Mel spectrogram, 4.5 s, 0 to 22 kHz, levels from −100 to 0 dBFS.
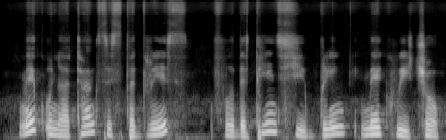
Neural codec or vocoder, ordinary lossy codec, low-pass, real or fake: autoencoder, 48 kHz, 128 numbers a frame, DAC-VAE, trained on Japanese speech; none; none; fake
